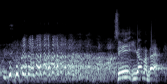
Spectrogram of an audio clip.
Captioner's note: audience laughing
